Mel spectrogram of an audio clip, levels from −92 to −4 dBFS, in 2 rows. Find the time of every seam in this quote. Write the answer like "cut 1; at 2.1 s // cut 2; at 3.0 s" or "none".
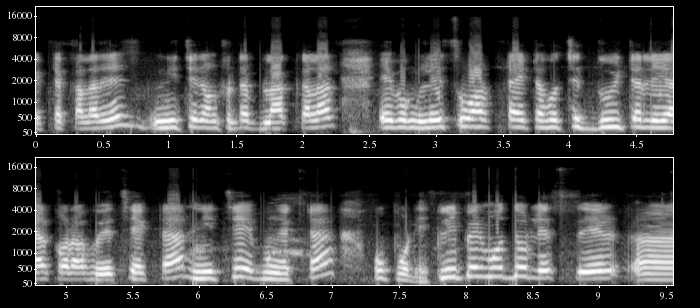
cut 1; at 7.7 s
